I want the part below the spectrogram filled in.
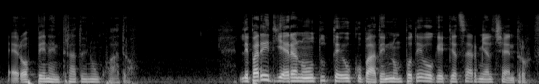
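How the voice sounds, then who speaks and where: A man's voice: mid-range voice, animated, fast talker, darkish tone, lightly acted. An actor playing a cowardly teenage schoolboy who boasts as an accidental bully, telling his story in a radio drama monologue with stammered hesitations. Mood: tense, rueful.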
